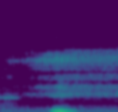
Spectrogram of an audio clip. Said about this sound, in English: while you listen to me yawning.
